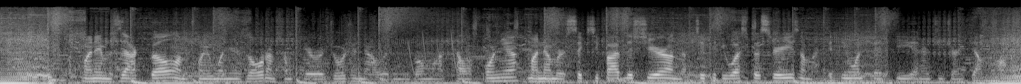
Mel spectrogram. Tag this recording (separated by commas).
Music, Speech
